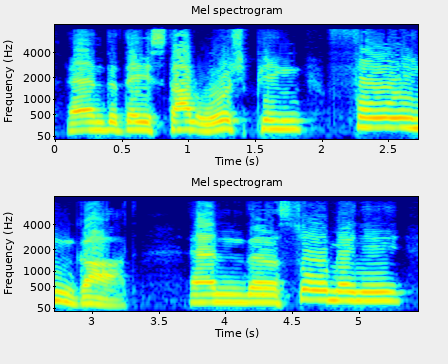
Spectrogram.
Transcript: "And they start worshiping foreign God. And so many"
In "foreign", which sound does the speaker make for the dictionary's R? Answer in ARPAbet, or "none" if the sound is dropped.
L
